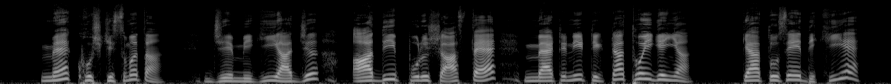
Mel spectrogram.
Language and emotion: Dogri, happy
